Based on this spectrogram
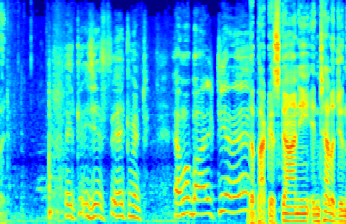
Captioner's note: speaking foreign language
